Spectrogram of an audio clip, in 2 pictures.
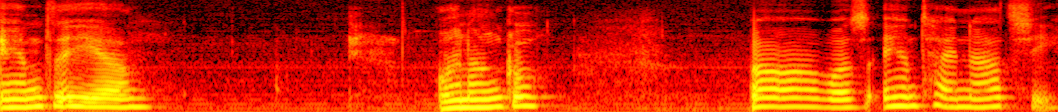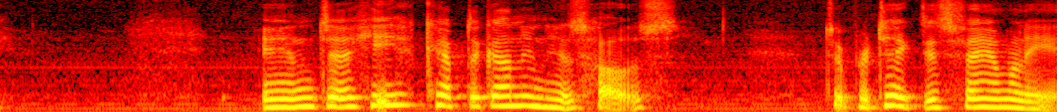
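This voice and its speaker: A woman with a German accent speaks at a fairly slow pace in a fairly high pitch. Her tone is dark and mellow and her intonation fairly even. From Germany. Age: 70s. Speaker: oral history interviewee. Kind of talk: oral history interview. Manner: halting.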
